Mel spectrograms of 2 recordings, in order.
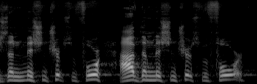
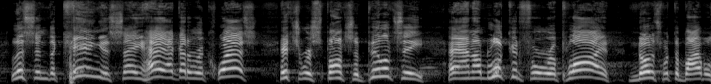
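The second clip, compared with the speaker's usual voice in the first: loud, high, driving preacher voice; shouted sermon climb; full-force preaching; 9 semitones higher, 12 dB louder than usual. Acted. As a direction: preach it out hard to the congregation.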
